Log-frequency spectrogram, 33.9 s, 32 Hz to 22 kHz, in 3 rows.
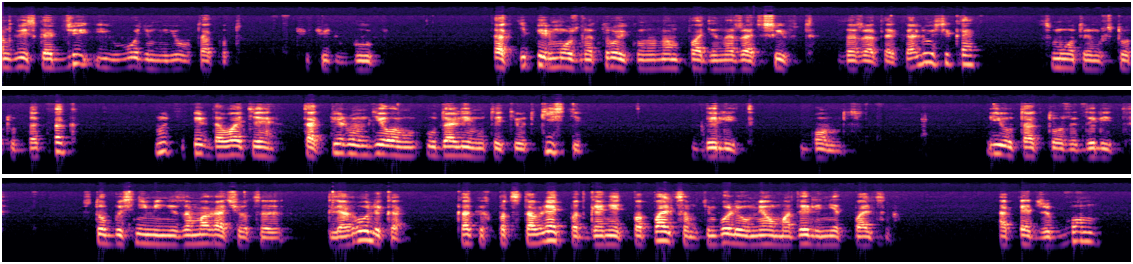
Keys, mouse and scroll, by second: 0.4 g, 3.2 middle click, 4.6-5.8 scroll down 2, 5.8-6.2 scroll down 1, 5.8 KP_3, 7.5 shift+middle click, 9.8 middle click, 15.3 click, 21.2 click, 22.9 click, 24.9 click, 31.3 Delete.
